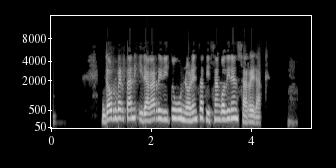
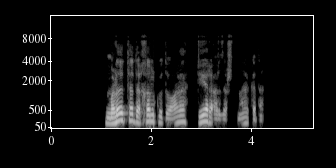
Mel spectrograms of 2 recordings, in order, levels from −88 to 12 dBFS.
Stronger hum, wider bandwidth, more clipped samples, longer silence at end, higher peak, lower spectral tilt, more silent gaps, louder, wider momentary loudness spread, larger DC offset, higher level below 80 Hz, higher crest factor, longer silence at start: neither; about the same, 7.2 kHz vs 7.8 kHz; neither; about the same, 1.05 s vs 1 s; about the same, 0 dBFS vs 0 dBFS; second, -6.5 dB/octave vs -8.5 dB/octave; about the same, 0.34-0.59 s, 0.95-1.00 s vs 2.75-2.93 s, 3.64-3.73 s; first, -14 LUFS vs -19 LUFS; second, 4 LU vs 18 LU; neither; about the same, -60 dBFS vs -60 dBFS; second, 14 dB vs 20 dB; second, 0.05 s vs 1.1 s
